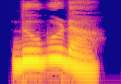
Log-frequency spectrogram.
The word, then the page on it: ದುಗುಡ: duguḍa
